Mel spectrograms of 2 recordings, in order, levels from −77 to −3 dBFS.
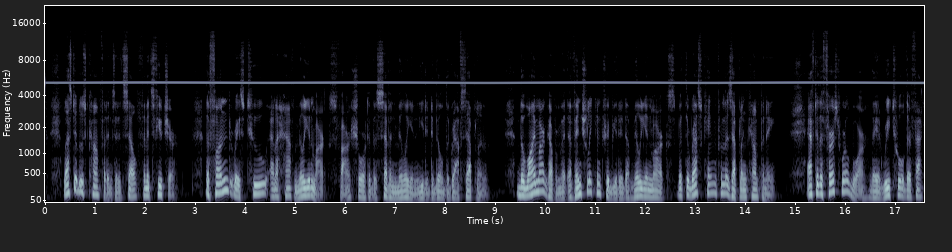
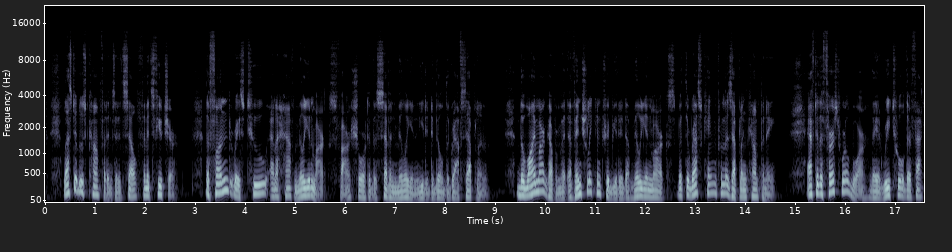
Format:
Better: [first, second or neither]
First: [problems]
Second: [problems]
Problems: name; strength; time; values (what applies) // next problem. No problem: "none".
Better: second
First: high-pitched whine; loud; throughout; 5 kHz, 5 dB below the speech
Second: none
